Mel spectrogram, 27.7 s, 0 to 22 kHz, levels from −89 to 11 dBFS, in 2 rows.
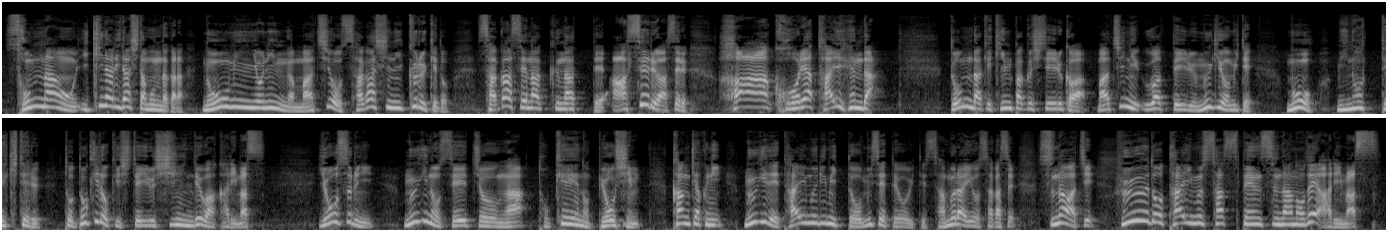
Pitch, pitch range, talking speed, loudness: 200 Hz, 165-240 Hz, 340 characters per minute, -22 LUFS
